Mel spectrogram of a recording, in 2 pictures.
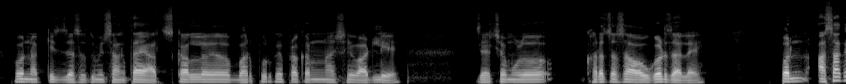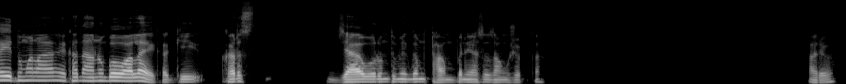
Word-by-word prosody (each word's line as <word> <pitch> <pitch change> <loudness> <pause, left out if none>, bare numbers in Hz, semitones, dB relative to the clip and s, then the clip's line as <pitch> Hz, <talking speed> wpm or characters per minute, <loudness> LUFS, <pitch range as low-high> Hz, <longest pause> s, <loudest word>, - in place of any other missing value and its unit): हो 125 - +4
नक्कीच 120 -1 -3
जसं 110 +1 -2
तुम्ही 110 0 -4
सांगताय, 110 0 +1
आजकाल 110 +3 -1
अ, 115 -1 +2
भरपूर 110 +4 -4
काही 120 - -2
प्रकरणं 110 0 -3
अशी 105 +1 -7
वाढली 100 0 +1
आहे; - - -8 0.8
ज्याच्यामुळं 110 +1 0 0.4
खरंच 125 0 0
असं 120 0 +1
अवघड 110 +2 +5
झालं 95 -5 +2
आहे. 95 +3 -4 0.8
पण 140 +1 +4
असा 135 +7 +5
काही 195 +2 +4
तुम्हाला 185 0 -1
एखादा 170 0 -1
अनुभव 170 +1 +4
आलाय 160 0 +6
आहे 105 - +2
का 110 - -6
की 120 0 -3 0.3
खरंच 130 +2 -1 0.9
ज्यावरून 120 +3 +4
तुम्ही 125 -1 -2
एकदम 125 +1 -1
ठामपणे 110 +2 -4
असं 110 0 -5
सांगू 105 0 -6
शकता? 105 +3 -14 2.7
अरे! 105 +2 -6
115 Hz, 135 wpm, -24 LUFS, 110-125 Hz, 2.7 s, आलाय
